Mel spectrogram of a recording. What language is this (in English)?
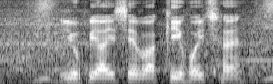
Maithili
